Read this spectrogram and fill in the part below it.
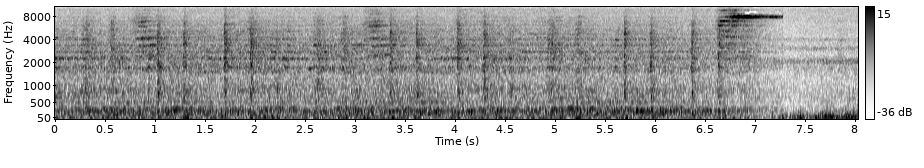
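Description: A high-speed train rumbles past along the tracks.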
